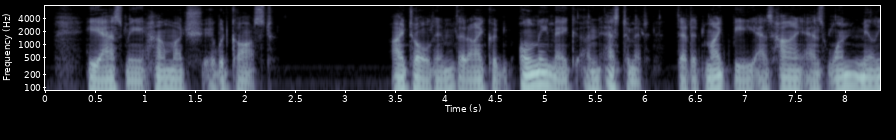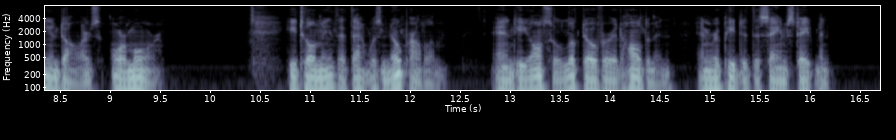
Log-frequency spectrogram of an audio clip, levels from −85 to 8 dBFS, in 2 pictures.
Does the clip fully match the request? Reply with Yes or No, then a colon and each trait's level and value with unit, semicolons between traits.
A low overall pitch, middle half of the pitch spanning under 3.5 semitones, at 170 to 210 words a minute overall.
Yes: very low, 80 Hz; narrow, 2.5 semitones; average, 175 wpm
